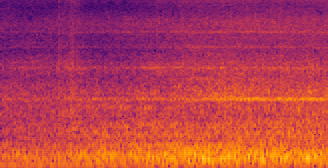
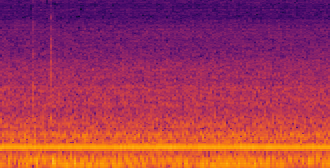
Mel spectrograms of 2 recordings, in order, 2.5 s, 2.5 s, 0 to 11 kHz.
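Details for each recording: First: 2008 Mercedes-Benz CL500 (W216) after installing a used climate control unit: even idle with faint accessory whine and no fan roar; engine cooling fan no longer stuck on high, heat and blower restored. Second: you can hear the fan is stuck in high speed position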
